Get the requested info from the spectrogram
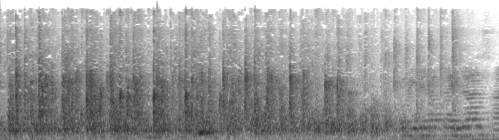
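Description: A roomful of people applauding: many hands clapping together, starting suddenly and thinning out near the end.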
